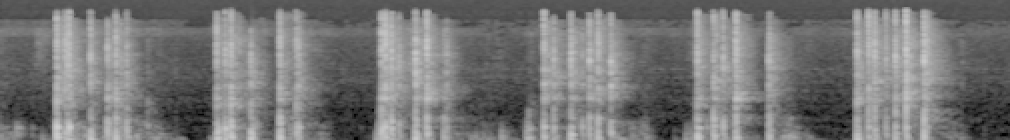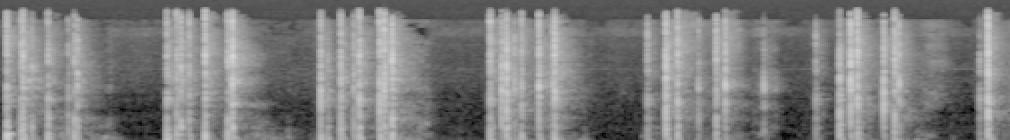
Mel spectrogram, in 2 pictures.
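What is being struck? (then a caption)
Paper gift bag. Long pink nails scratch and rub the surface of a hollow white Pandora paper shopping bag with black rope handles, held beside and behind the mic. The paper crinkles and scrapes in short, dense bursts about once a second, each separated by a brief silence, with a full low body and bright, crisp edges.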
